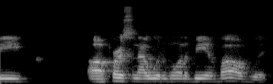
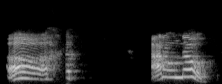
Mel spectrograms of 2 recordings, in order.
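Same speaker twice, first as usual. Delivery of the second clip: ordinary talk, nothing marked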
